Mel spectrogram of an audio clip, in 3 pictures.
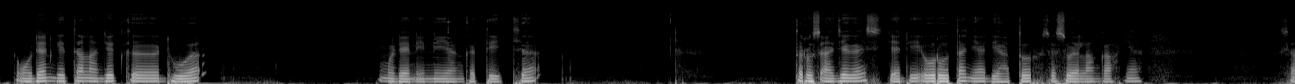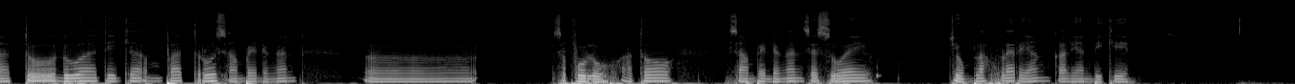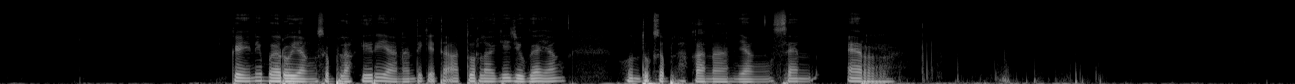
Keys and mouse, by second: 1.0-2.2 drag, 3.3 click, 4.3-5.7 drag, 8.0 click, 9.6 click, 10.9 click, 12.6-14.3 drag, 15.1 click, 16.4-17.8 drag, 18.7 click, 20.0-21.4 drag, 22.3 click, 23.2-24.4 drag, 26.0 click, 29.0-30.5 drag, 33.1-34.6 drag.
